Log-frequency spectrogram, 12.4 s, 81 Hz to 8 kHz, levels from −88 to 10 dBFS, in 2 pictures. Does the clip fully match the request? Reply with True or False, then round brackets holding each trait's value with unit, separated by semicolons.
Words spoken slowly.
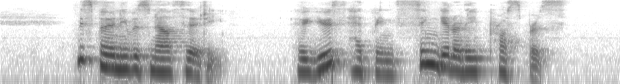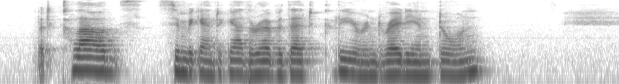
True (110 wpm)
